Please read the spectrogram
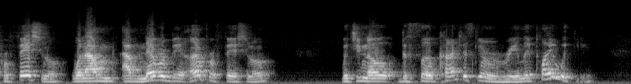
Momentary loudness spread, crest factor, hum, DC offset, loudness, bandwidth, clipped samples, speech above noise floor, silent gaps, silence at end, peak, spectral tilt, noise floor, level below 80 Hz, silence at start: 10 LU; 14 dB; none; under 0.1%; -15 LUFS; 8 kHz; under 0.1%; 32 dB; none; 0.4 s; 0 dBFS; -7 dB/octave; -46 dBFS; -46 dBFS; 0 s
